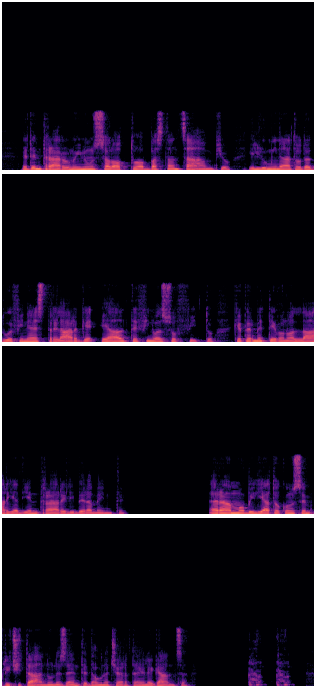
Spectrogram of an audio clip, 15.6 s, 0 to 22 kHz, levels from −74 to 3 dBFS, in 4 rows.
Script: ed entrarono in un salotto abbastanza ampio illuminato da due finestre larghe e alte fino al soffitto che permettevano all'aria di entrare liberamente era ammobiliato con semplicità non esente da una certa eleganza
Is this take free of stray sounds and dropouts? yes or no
no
